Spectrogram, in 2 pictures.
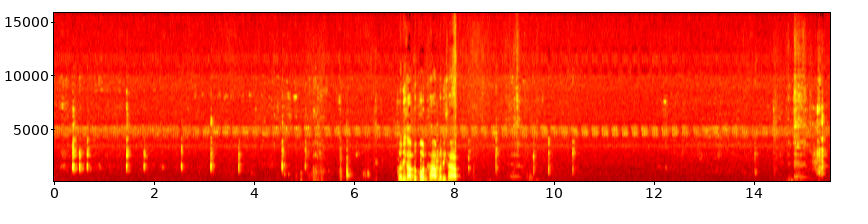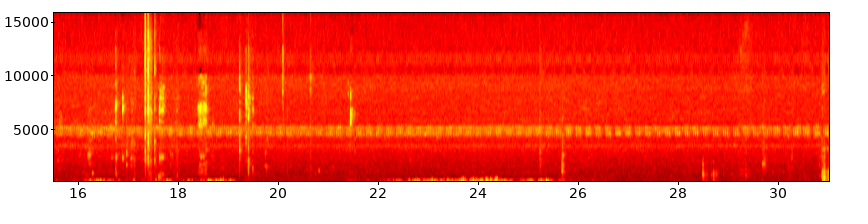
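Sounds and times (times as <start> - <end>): insect chirping: 0.0 - 31.0
low muffled thumps and rustles: 16.1 - 19.2
sharp clicks: 19.2 - 19.6.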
